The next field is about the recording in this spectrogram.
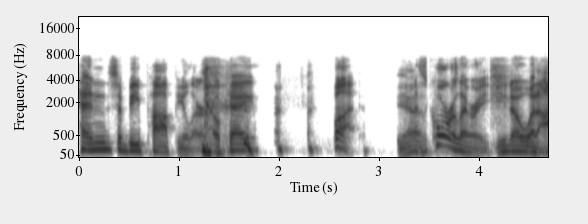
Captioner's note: laugh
